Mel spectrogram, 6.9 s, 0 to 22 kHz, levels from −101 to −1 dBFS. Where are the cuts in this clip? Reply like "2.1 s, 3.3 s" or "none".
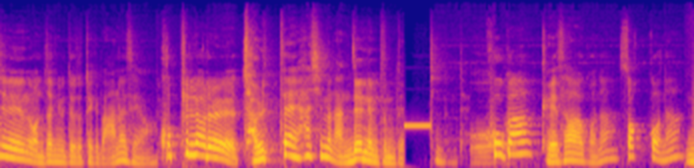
1.5 s, 4.1 s

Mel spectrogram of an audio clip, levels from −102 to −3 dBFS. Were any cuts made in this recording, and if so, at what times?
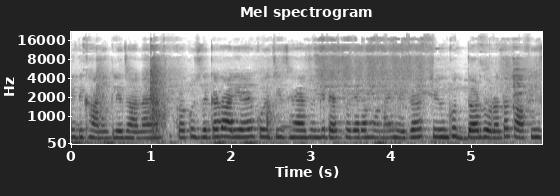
1.2 s, 4.4 s

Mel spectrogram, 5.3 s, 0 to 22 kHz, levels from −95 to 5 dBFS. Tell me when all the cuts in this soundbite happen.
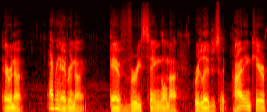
none

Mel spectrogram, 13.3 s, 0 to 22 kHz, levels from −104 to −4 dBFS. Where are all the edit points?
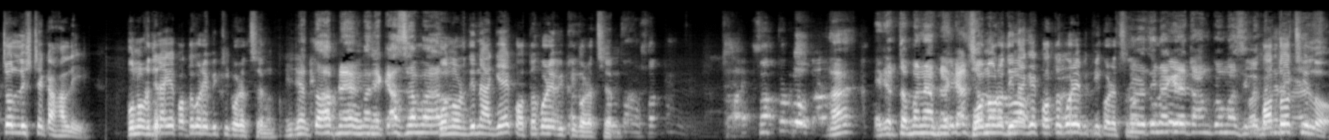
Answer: none

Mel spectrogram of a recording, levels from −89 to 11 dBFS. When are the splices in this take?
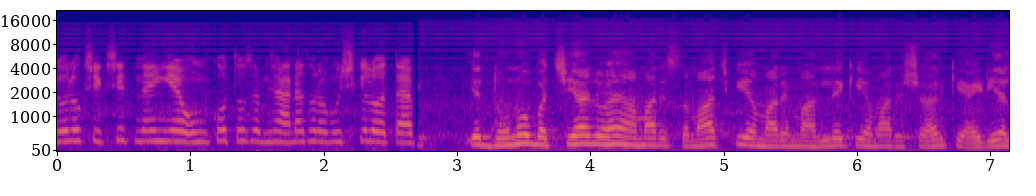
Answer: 2.7 s

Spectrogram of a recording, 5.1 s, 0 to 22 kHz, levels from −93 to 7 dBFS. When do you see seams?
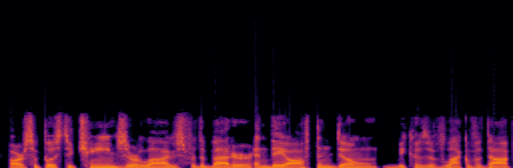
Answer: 2.5 s

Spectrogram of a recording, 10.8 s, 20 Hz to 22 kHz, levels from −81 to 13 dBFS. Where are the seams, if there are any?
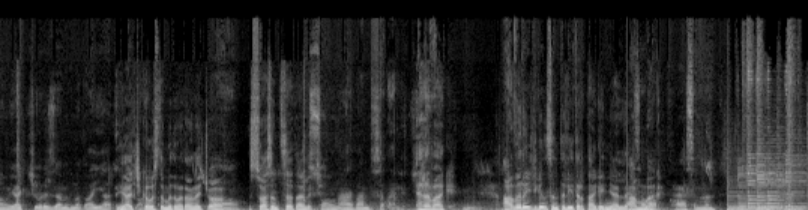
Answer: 8.4 s, 9.7 s

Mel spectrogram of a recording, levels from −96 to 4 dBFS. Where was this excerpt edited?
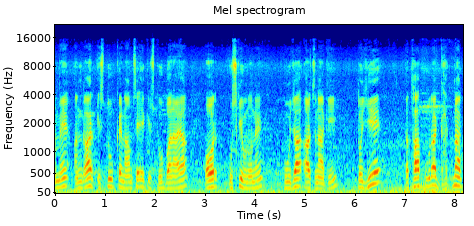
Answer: none

